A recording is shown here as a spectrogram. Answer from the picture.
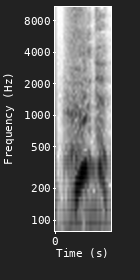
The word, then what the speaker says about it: Hood: Alors on n'a pas nos experts en anglais, donc on nous a dit aspire le H. C'est tout ce qu'on m'a dit. Moi, après, The Hood. Hood. – Voilà, j'essaierai de le prononcer comme ça, un peu comme coude, mais avec un C en moins.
